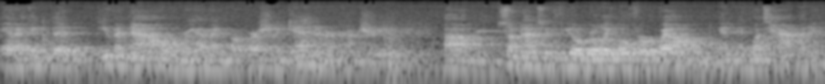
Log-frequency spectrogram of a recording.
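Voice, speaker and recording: Man, earnest explanatory panel speaker, mid-pitched voice, distant mic, long hall reverb. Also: moderate pace. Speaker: drag performer on a panel. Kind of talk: panel discussion answers. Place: large reverberant room. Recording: very echoey hall, distant mic, faint noise.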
